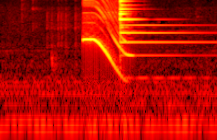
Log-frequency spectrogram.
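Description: A whistle-like tone sliding quickly down in pitch, then one bright bell-like chime that rings and fades: a cartoon-style sound effect closing the video.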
